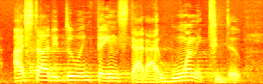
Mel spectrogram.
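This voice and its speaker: A woman with an American accent and a very deep, low pitch speaks at a very slow pace over noticeable background noise. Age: 70s. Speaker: retired nurse and mental health speaker. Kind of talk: personal testimony on stage. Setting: stage with live audience.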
